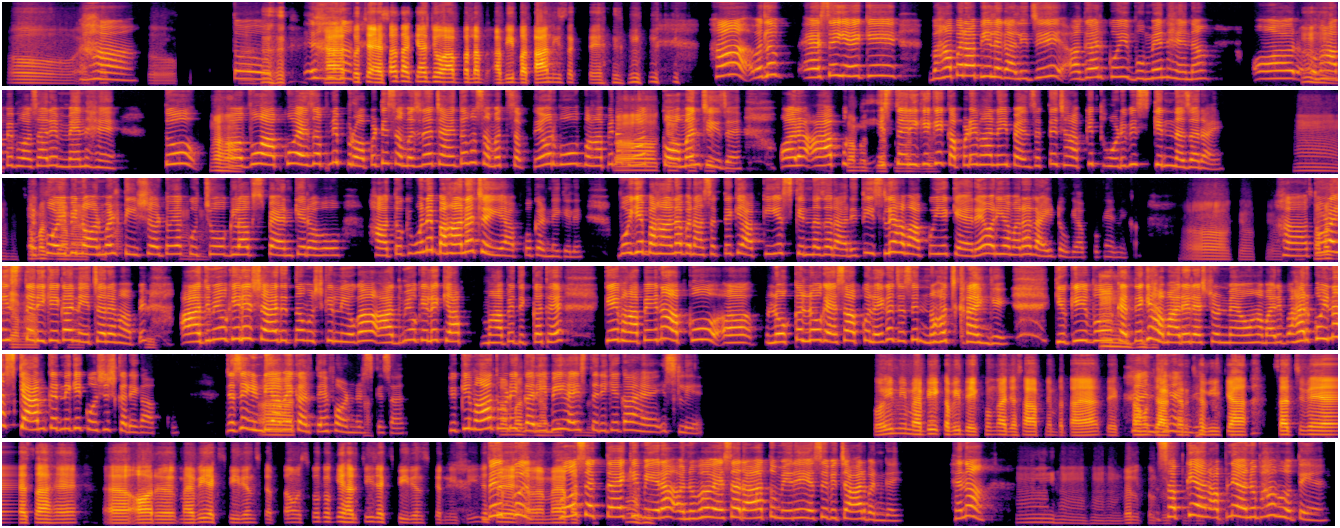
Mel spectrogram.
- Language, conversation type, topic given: Hindi, unstructured, क्या यात्रा आपके लिए आराम का जरिया है या रोमांच का?
- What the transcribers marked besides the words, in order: chuckle; chuckle; chuckle; in English: "वुमन"; in English: "मेन"; in English: "एज़ अ"; in English: "प्रॉपर्टी"; in English: "ओके, ओके, ओके, ओके"; in English: "कॉमन"; in English: "स्किन"; in English: "नॉर्मल"; in English: "ग्लव्स"; in English: "स्किन"; in English: "राइट"; in English: "ओके, ओके, ओके"; in English: "नेचर"; laughing while speaking: "नोच खाएँगे"; in English: "रेस्टोरेंट"; in English: "स्कैम"; in English: "फॉरेनर्स"; other noise; laughing while speaking: "कभी क्या"; in English: "एक्सपीरियंस"; in English: "एक्सपीरियंस"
